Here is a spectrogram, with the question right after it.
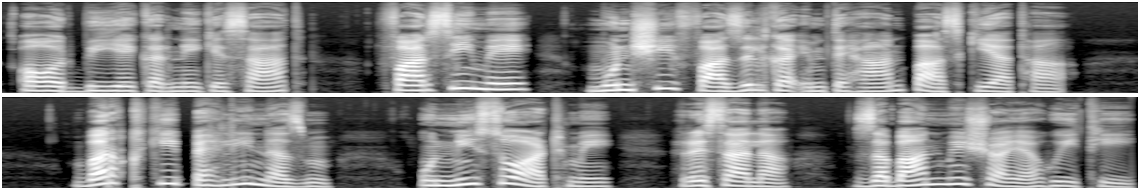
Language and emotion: Urdu, neutral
